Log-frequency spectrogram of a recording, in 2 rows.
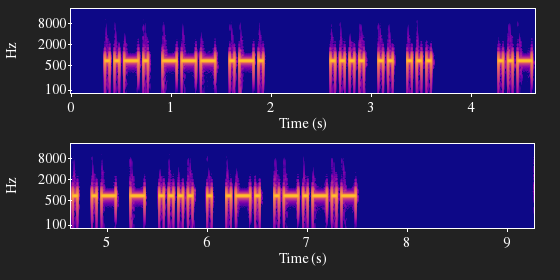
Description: Morse code, heard as a keyed tone, about 25 wpm, 700 Hz. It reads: FOR HIS FATHER.
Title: 2x Word-Spacing - Sentences from Top 500 Words - 25wpm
